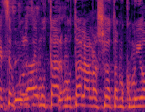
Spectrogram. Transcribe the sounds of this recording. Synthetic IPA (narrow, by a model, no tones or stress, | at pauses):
et͡semkolzemut̪almut̪alʕalʁaʃajo̞t̪hamekomijo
